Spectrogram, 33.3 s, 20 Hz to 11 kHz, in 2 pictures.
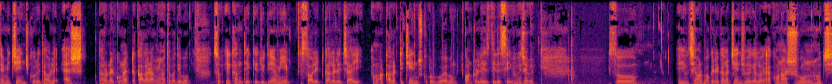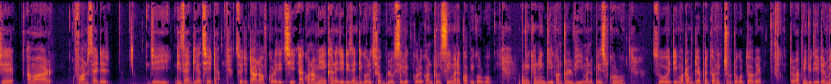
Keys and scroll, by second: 9.9 ctrl+s, 26.4 ctrl+c, 28.6 ctrl+v.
